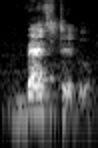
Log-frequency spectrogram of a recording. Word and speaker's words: vegetable: अब वेजिटेबल में आपको ये जो दूसरा वाला ई है ये इसको ना पढ़ा करें, जो सही वर्ड बनेगा वो होगा वेजिटेबल।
